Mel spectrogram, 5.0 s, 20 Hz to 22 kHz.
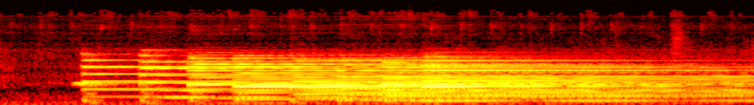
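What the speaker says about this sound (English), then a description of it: "So we're going to go for the Whittington chime, 1/4 past 1/4 of the chime." A grandfather clock rings out its Whittington chime quarter-hour sequence, several rich bell tones in sequence that ring on and slowly fade, clear and close with no talking.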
